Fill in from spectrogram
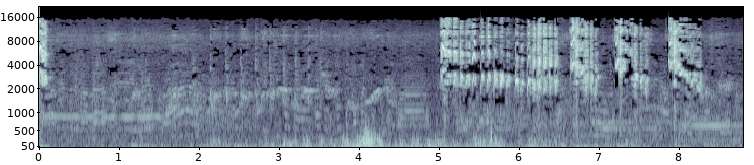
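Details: Greater green leafbird singing in the 'ngentrok' style: after a murky, muffled opening with low rumbling, a dense run of high, harsh, chattering and whistled notes breaks in and continues in quick, uneven phrases.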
